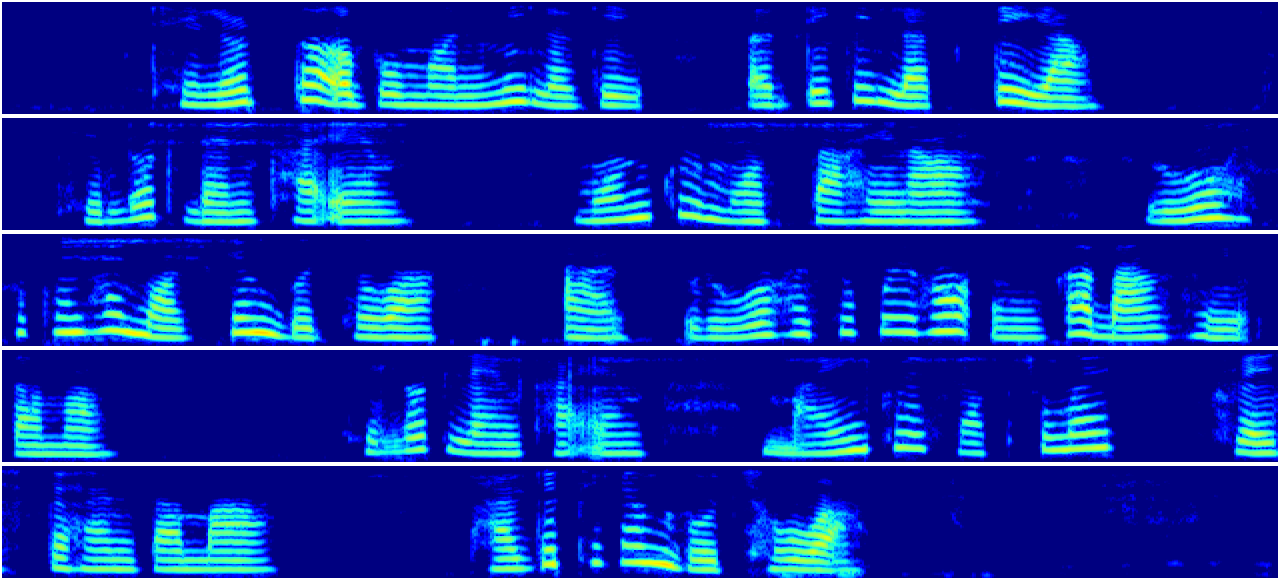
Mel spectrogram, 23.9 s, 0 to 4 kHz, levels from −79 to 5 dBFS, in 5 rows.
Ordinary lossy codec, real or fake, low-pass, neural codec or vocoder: none; fake; 3.6 kHz; codec, 16 kHz, 8 kbps, FreqCodec, smaller model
